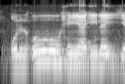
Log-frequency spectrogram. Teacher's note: قاف کو موٹا پڑھنا اور حا بریک والی ہے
